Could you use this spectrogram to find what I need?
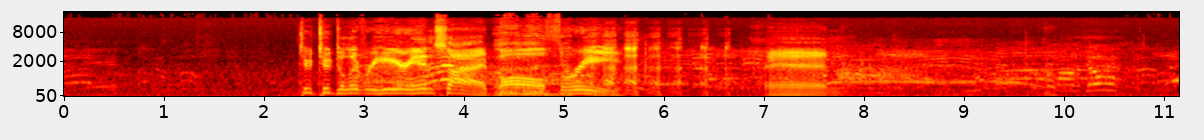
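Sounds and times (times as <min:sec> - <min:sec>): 
speech: 0:02.4 - 0:08.0
Belmont baseball fans cheering for a strikeout: 0:03.6 - 0:07.7
laughter: 0:04.3 - 0:07.8.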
